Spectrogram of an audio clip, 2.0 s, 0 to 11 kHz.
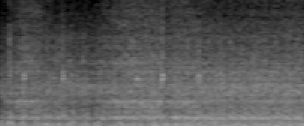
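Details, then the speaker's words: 1967 Ford Galaxie 500, 289 V8, first start in 35 years after revival: engine catches and holds a steady, even run with no knocks or stumbles, one small backfire noted; normal running. "that was like it cranked it cranked it fired it cranked it did everything we wanted it to do"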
